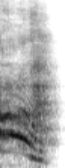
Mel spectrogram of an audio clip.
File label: Death, Battle; Warframe; Tau; Dax; Knight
